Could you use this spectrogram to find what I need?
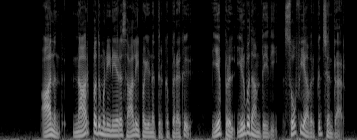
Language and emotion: Tamil, neutral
